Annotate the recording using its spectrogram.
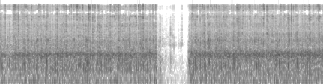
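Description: Electric sewing machine running a single straight stitch through the layered fabric edge of an envelope, stopping for about half a second a little after three seconds in, then stitching on.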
